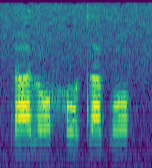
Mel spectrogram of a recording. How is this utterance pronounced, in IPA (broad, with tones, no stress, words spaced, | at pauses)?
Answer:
ɾa˦lɔ˦ hɔ˧ta˦bɔ˦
